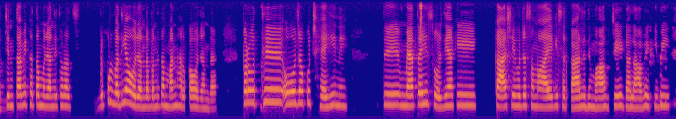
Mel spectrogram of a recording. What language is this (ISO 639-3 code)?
pan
